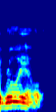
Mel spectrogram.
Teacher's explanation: we say Royal with the Y pronounced like a vowel or semi vowel and we even sometimes pronounce y so weakly or muted that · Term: semi-vocalic I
